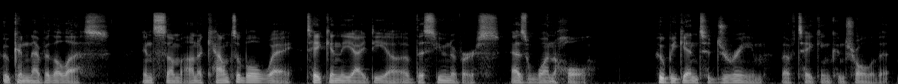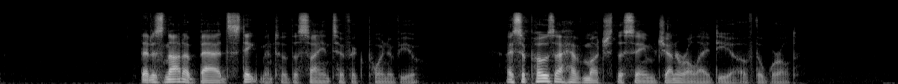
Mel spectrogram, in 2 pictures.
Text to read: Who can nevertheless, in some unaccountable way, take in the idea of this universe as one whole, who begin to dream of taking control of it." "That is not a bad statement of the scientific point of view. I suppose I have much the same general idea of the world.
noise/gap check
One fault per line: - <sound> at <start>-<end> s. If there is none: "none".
none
